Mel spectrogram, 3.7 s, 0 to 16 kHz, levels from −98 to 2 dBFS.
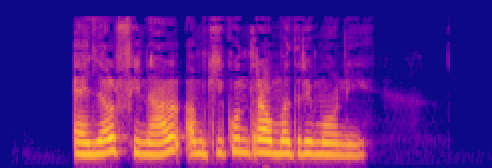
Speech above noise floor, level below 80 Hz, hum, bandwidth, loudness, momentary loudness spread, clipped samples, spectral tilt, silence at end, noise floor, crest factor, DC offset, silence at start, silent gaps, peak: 59 dB; -74 dBFS; none; 11.5 kHz; -17 LUFS; 9 LU; under 0.1%; -6.5 dB/octave; 0.95 s; -74 dBFS; 16 dB; under 0.1%; 0.55 s; none; -2 dBFS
